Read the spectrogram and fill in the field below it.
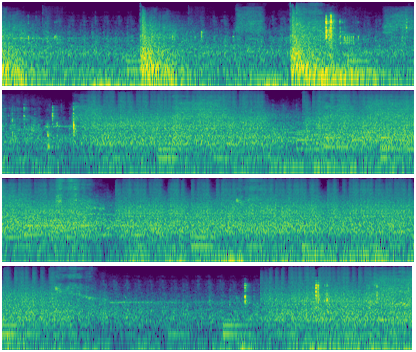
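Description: Gunfire with piercing rounds in the factory-building game Factorio rattles in rapid, dense bursts, with a couple of louder volleys early on, then a continuous crackling barrage underneath that runs throughout at moderate level.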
